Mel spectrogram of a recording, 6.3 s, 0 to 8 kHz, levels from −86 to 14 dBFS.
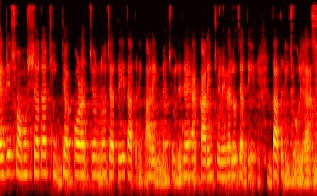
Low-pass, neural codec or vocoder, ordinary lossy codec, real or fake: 7.2 kHz; vocoder, 22.05 kHz, 80 mel bands, HiFi-GAN; MP3, 48 kbps; fake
